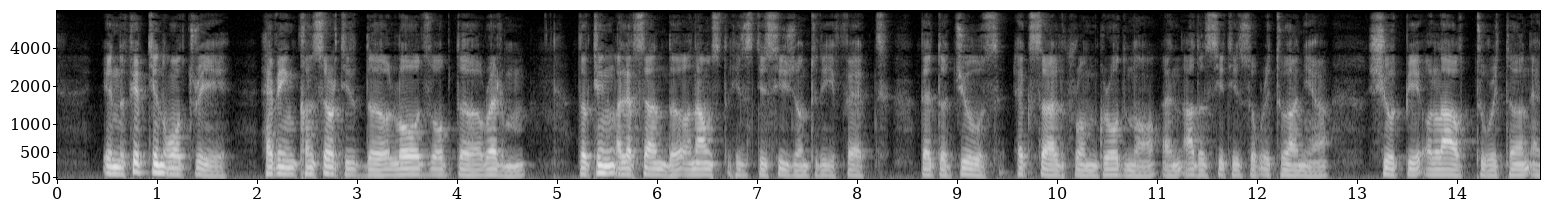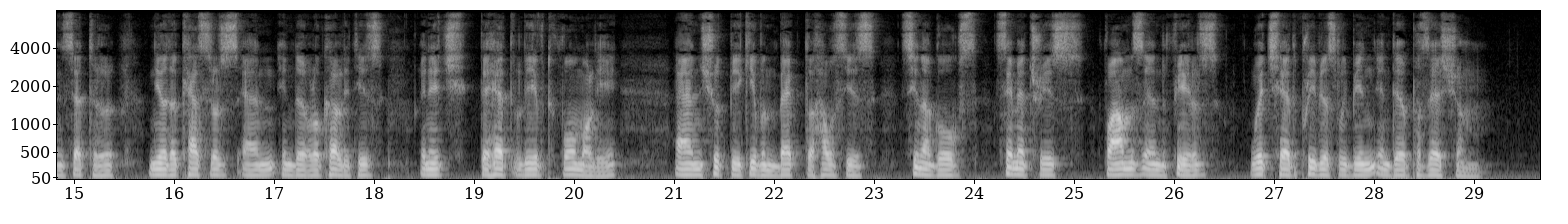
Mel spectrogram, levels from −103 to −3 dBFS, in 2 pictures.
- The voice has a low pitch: Yes, very low, 95 Hz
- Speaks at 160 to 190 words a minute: No, slow, 135 wpm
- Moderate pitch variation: No, narrow, 2.1 semitones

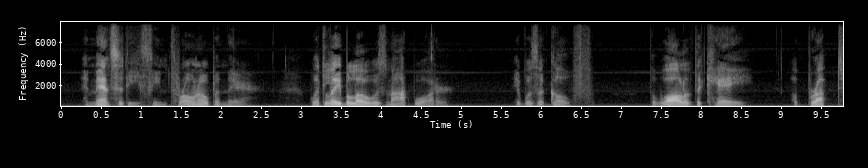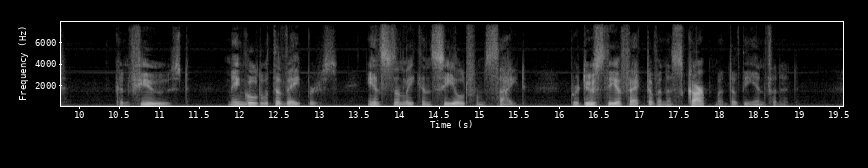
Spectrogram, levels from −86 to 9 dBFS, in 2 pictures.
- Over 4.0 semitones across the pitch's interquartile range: Yes, average, 4.6 semitones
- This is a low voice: Yes, low, 105 Hz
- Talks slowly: Yes, slow, 120 wpm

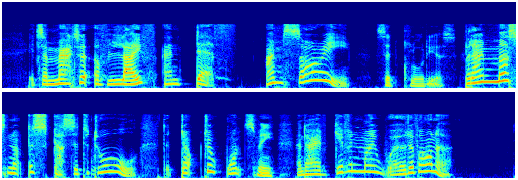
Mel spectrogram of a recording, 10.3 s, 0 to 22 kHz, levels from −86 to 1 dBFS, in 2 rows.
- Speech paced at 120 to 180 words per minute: No, average, 195 wpm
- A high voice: Yes, high, 245 Hz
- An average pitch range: No, wide, 8.2 semitones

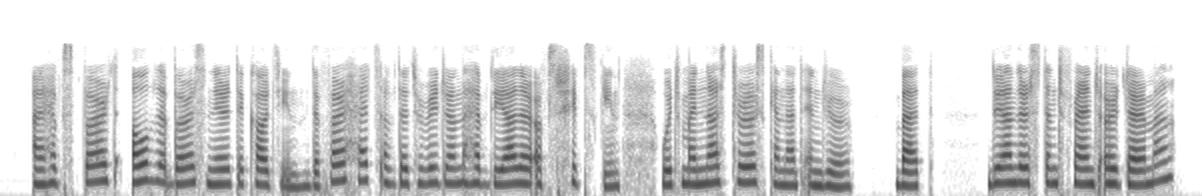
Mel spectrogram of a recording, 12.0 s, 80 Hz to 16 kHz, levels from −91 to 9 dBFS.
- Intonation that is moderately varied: No, narrow, 2.1 semitones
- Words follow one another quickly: No, average, 155 wpm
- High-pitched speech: Yes, very high, 250 Hz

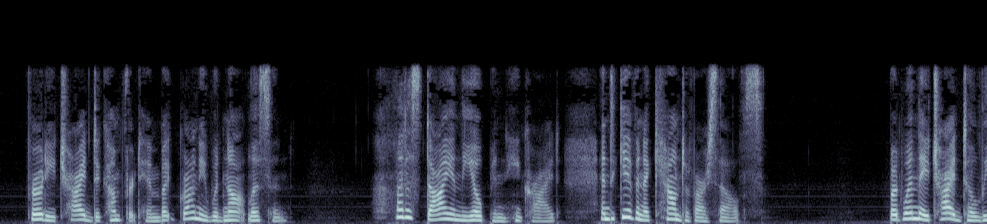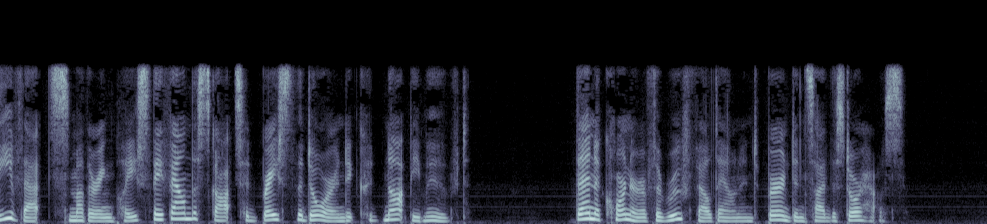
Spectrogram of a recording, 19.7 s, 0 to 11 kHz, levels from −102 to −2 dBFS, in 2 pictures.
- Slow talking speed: No, average, 180 wpm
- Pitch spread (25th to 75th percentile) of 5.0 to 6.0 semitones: Yes, average, 5.3 semitones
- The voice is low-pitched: No, high, 205 Hz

